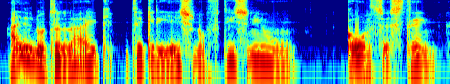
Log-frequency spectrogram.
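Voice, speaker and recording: Deep, gravelly, and slightly rough, this young man's voice moves slowly with lively intonation. He's a virtual streamer with a non-native English accent, hesitantly rambling through casual livestream chat, repeating himself and turning wryly sarcastic. The sound is dry and studio quality.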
